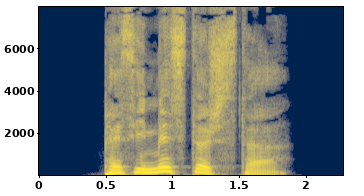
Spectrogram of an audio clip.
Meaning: inflection of pessimistisch: 1. strong/mixed nominative masculine singular superlative degree 2. strong genitive/dative feminine singular superlative degree
- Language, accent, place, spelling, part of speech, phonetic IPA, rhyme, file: German, Germany, Berlin, pessimistischster, adjective, [ˌpɛsiˈmɪstɪʃstɐ], -ɪstɪʃstɐ, De-pessimistischster.ogg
